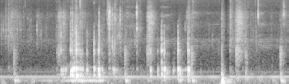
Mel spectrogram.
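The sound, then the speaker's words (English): A drink is sipped: soft wet slurps and small clicks of the lips and cup, a brief swallow, all fairly quiet over a steady low electrical hum, with no talking. “Those on YouTube, I just took a sip because I was waiting on somebody to answer the question.”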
